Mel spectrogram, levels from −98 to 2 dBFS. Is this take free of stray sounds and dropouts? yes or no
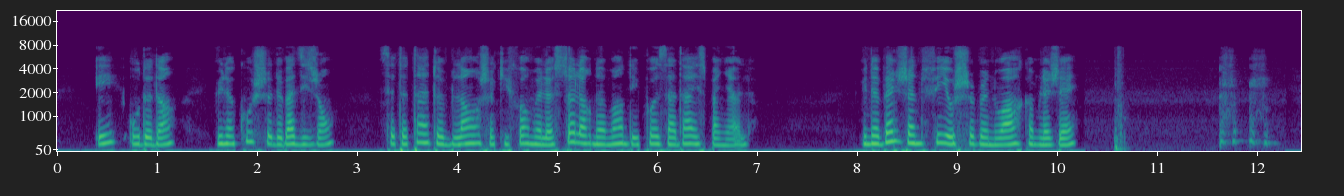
no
